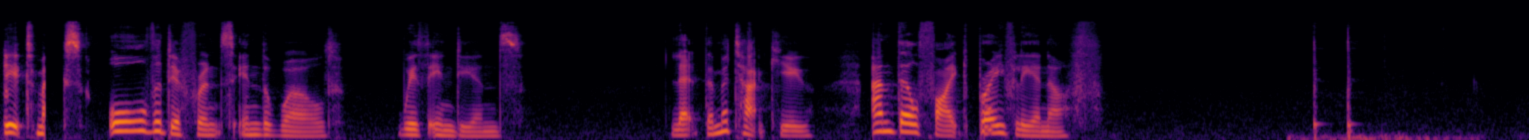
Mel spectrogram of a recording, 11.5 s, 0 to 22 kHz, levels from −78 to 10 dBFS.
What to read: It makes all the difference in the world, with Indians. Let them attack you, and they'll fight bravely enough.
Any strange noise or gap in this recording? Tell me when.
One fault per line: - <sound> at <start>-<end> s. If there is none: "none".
- dropout at 0.3-0.5 s
- tap at 9.6-11.2 s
